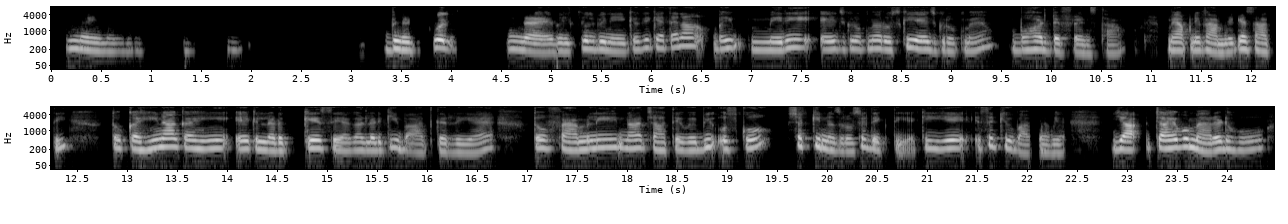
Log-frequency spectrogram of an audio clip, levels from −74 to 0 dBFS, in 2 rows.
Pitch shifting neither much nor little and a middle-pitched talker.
No: average, 3.5 semitones; high, 195 Hz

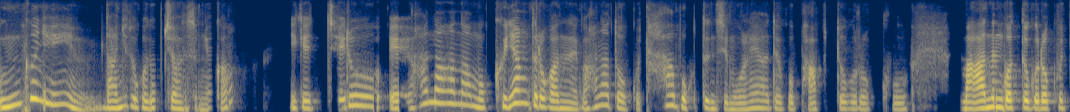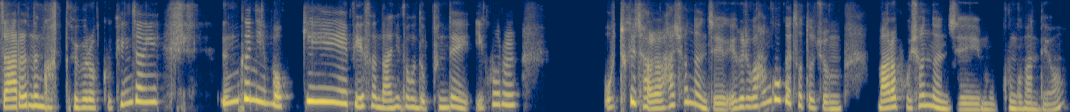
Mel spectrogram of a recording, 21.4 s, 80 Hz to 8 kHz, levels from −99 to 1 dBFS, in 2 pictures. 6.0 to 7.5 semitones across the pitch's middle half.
Yes: wide, 6.5 semitones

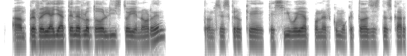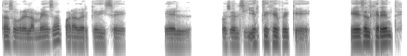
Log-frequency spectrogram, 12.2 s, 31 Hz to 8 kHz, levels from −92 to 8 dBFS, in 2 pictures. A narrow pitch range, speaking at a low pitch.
Yes: narrow, 2.3 semitones; low, 110 Hz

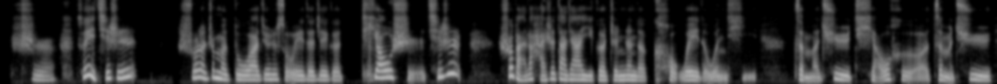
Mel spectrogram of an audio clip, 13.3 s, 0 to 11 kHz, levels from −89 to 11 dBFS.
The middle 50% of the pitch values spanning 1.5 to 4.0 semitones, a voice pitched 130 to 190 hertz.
No: average, 5.0 semitones; medium, 185 Hz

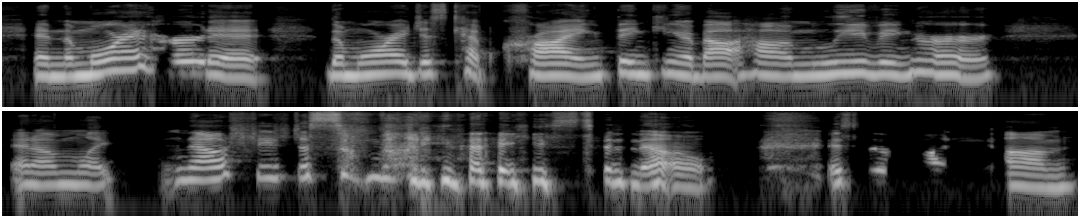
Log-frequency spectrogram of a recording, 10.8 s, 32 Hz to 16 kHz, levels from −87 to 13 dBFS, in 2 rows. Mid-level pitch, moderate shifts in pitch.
No: high, 225 Hz; average, 3.0 semitones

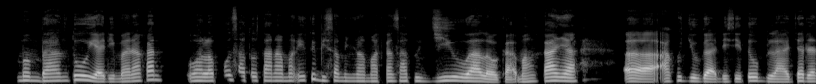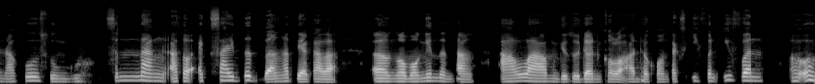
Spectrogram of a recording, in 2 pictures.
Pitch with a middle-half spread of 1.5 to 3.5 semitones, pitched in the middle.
No: average, 4.4 semitones; medium, 155 Hz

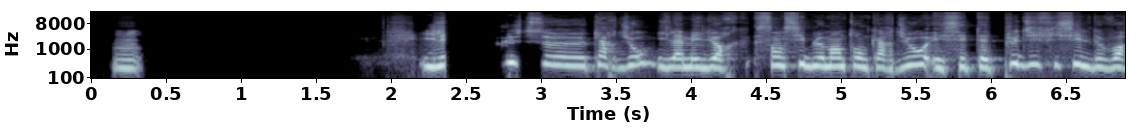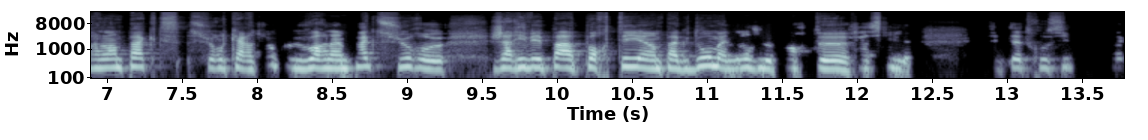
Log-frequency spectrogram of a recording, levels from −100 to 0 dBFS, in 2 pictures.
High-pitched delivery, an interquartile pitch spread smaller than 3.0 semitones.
Yes: high, 230 Hz; narrow, 2.5 semitones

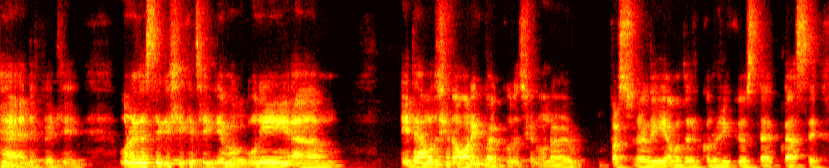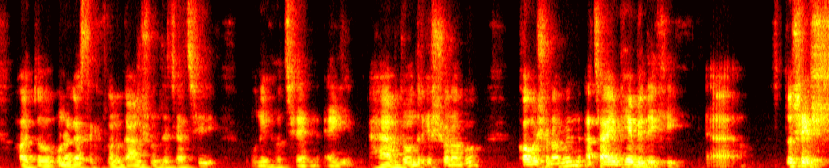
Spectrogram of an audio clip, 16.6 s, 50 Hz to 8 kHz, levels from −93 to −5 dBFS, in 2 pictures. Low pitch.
Yes: low, 100 Hz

